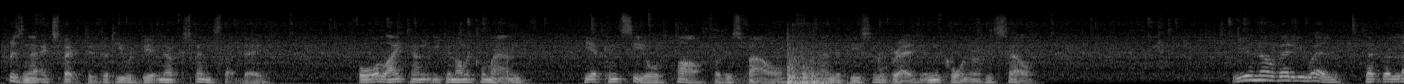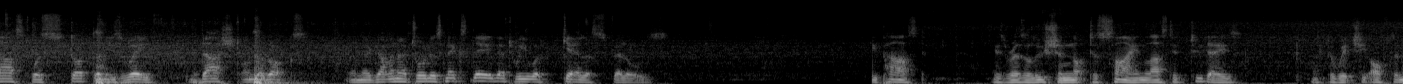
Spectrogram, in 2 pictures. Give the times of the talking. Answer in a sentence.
You can hear the talking from 0.0 to 10.3 s, from 12.3 to 20.7 s, from 22.8 to 26.4 s and from 27.1 to 28.0 s.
